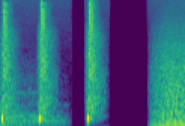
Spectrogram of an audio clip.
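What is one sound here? Short menu chimes ring out one after another.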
